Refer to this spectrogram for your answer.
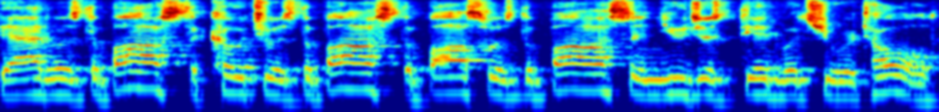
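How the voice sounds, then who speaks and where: An unremarkable speaking voice belongs to this man, who talks fairly quickly and keeps his intonation fairly even. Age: 60s. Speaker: leadership author and professor. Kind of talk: podcast interview.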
